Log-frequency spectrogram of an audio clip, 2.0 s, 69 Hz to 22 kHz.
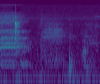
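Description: Small 12-volt DC motor of a motorized turntable running at full speed with a steady whine. A click comes about a third of a second in, and the motor whine dies away, leaving a quiet stretch with one faint knock.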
